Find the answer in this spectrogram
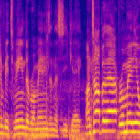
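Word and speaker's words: Székely: then we get to the CK people the second most populous minority yes that's how you pronounce it CK basically cousins of the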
